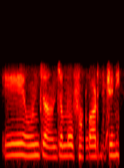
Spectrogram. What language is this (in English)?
Nepali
